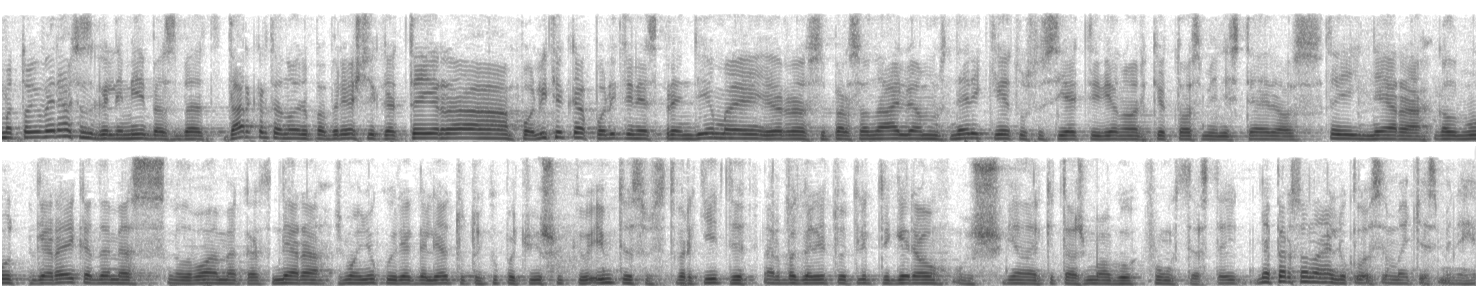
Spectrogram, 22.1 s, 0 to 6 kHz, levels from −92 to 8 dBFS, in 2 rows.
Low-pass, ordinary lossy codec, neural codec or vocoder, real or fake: 5.4 kHz; MP3, 48 kbps; none; real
